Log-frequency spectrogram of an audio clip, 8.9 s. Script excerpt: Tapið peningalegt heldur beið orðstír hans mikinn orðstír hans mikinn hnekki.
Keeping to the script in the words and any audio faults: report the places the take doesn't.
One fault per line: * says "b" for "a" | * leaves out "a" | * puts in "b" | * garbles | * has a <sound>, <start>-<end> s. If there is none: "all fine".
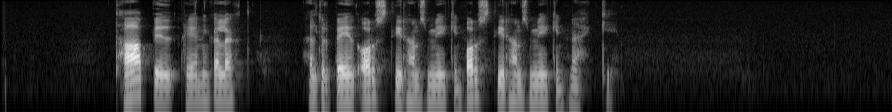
all fine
